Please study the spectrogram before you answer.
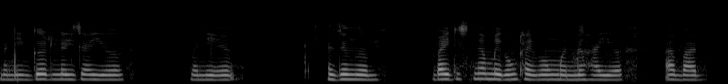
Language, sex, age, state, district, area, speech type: Bodo, female, 18-30, Assam, Kokrajhar, rural, spontaneous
